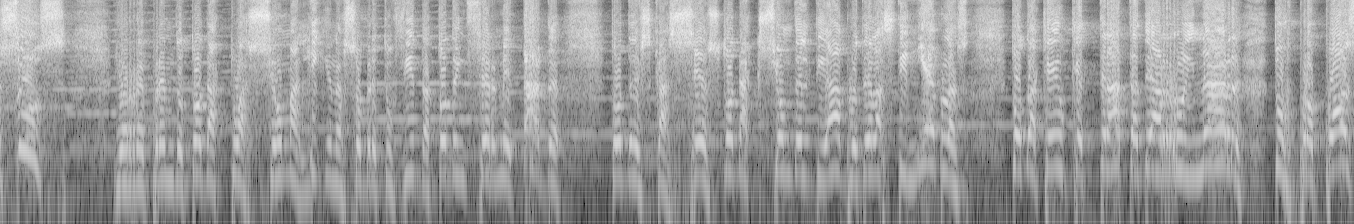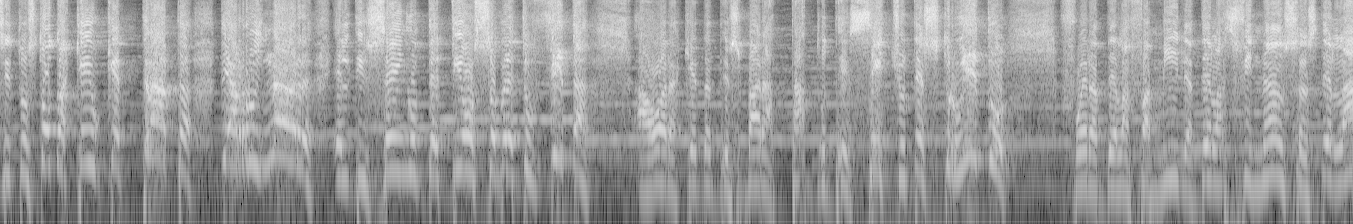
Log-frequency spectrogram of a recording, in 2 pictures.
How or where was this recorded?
large echoing room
